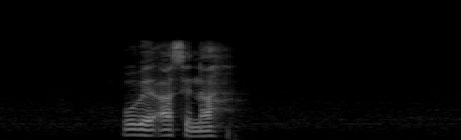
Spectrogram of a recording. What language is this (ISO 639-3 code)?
nso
